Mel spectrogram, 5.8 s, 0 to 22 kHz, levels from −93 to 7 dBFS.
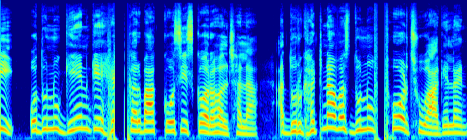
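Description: An intermittent contact in a loose cable or plug opens briefly at 1.34 s for about 174 ms and at 4.67 s for about 88 ms, cutting the speech out with crackle at each edge.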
